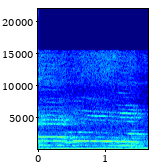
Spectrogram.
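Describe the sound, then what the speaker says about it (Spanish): A rooster crows in one long, sustained, tonal call that holds steady for nearly two seconds, heard at a moderate distance over a low background hum. "Ese gallo está inspirado hoy, hermano."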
